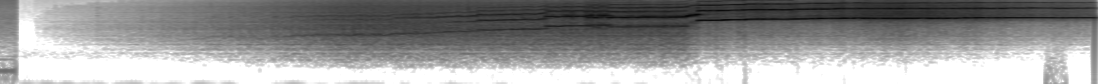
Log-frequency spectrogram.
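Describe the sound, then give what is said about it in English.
A kettle comes to the boil, starting as a rising hiss that turns into a whistle climbing in pitch, then settling into a loud, steady, shrill tone. No one speaks. “Talking things through should help, so have a seat, and I'll put the kettle on.”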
